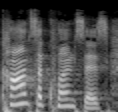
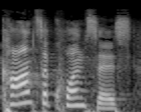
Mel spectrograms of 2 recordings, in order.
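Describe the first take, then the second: Both takes have the same delivery.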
